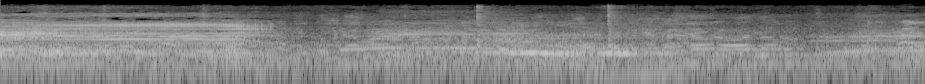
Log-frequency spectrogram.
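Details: A drawn-out lowing from cattle at the busy Ambari livestock market, held for just over a second before fading into the talk of buyers and sellers, with a few sharp clacks and market chatter.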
